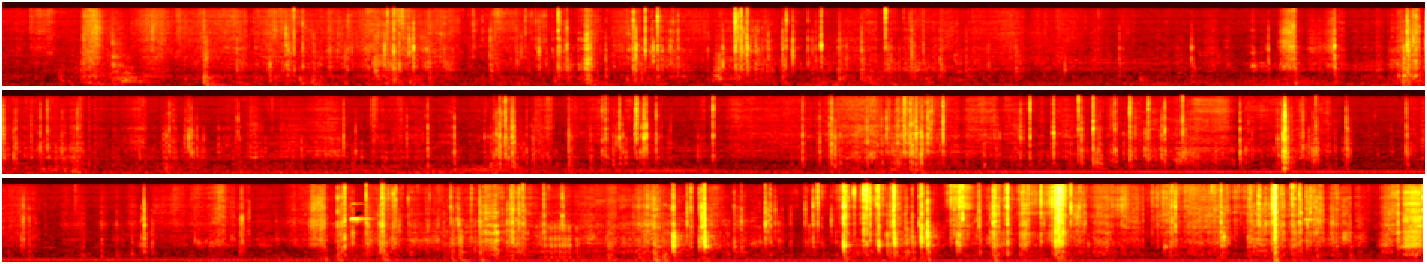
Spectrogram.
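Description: Cardboard candy boxes with clear plastic windows being handled: scattered crinkles, taps and scrapes of packaging, growing busier and louder in the last few seconds as a glued cardboard end flap is pried and torn open.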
